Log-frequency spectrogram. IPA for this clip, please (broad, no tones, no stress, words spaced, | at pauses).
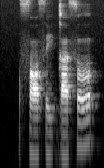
θɔθiɡɐθʊ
